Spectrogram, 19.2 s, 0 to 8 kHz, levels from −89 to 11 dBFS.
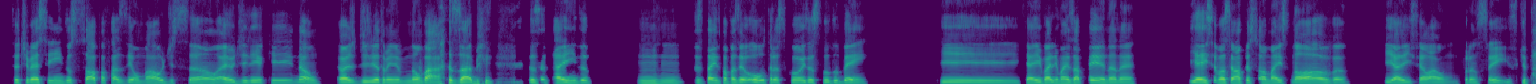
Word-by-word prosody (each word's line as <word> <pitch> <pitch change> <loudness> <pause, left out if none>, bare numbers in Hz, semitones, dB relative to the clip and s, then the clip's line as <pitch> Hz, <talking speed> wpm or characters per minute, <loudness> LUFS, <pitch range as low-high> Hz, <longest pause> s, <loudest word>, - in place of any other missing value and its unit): Se - - +1
eu - - -1
tivesse 165 +3 +3
indo 175 -1 -4
só 180 +3 0
para 210 +2 -6
fazer 165 -6 -2
uma 145 -1 -4
audição, 170 -1 -2
aí 140 +1 +2
eu 150 - +1
diria 165 +1 -3
que 195 +3 -6
não, 205 -11 0 0.2
eu 140 -1 +5
diria 150 +3 +2
também 160 0 0
não 160 +4 0
vá, 210 - +2
sabe? 150 +2 +3 0.4
Então 155 - +1
você 165 - -3
tá 165 0 +4
indo 190 +2 0 0.6
uhum, 165 -1 -5
se 210 - -25
você 160 - -6
está 190 +4 +3
indo 195 - -4
para 190 -2 -1
fazer 170 -3 +3
outras 160 -5 +1
coisas, 170 -4 -1
tudo 160 +3 -3
bem. 125 -11 0 0.9
E 130 -4 -3
que - - 0
aí 140 0 +3
vale 160 +1 +3
mais 170 +1 0
a 180 - +4
pena, 175 -8 +1
né. 135 +1 -3 0.7
E 165 - +3
aí, 170 +1 +9
se - - -7
você 180 +1 +4
é - - +4
uma 185 - +3
pessoa 180 -2 -2
mais 145 -4 -1
nova, 150 -4 +1 0.4
e 140 0 0
aí 135 -2 +2
sei 140 +3 -1
lá, 120 -3 0
um 115 0 -11
francês 155 - -4
que 160 - -5
tá - - -17
160 Hz, 185 wpm, -23 LUFS, 140-180 Hz, 0.9 s, aí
